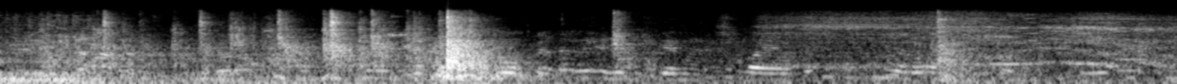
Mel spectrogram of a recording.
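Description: A metal gate rattles and clanks as it is pushed open.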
